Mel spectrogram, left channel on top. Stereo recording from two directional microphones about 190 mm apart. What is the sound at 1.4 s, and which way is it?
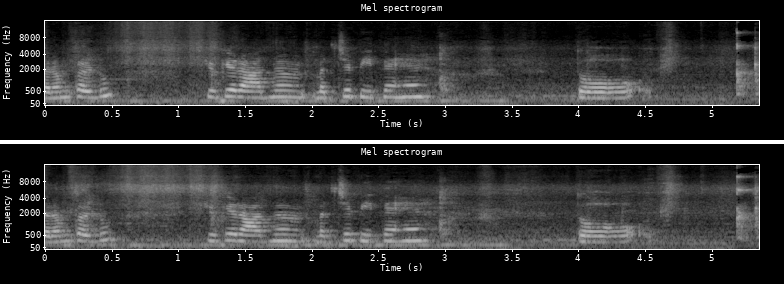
Speech, 15° left (ahead or behind).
